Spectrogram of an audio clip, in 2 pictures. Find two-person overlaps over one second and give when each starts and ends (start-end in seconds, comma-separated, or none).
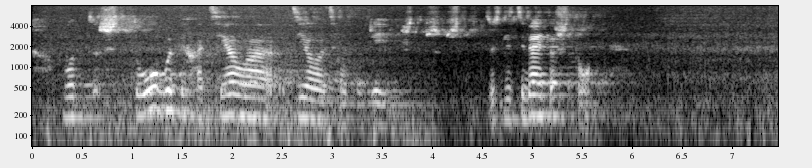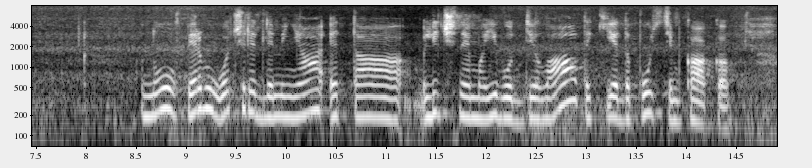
none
